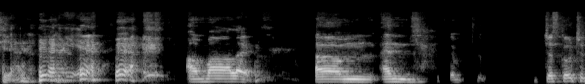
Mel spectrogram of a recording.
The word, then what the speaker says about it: Amahle: Amashe is a m a h l e. Or Amale, as you like to pronounce it. Yeah. Amale.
